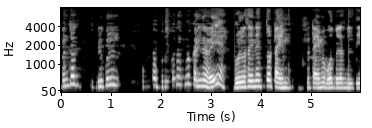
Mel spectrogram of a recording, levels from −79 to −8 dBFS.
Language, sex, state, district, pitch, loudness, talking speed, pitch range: Hindi, male, Uttar Pradesh, Jyotiba Phule Nagar, 200 Hz, -16 LUFS, 170 wpm, 170-245 Hz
